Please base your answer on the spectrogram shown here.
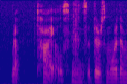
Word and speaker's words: reptile: cover it up then we have an e eval constant e syllable so the eye is gonna say its name the e is gonna say nothing nothing so we have I oh tile let's put it together rap tile reptile and then we put the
